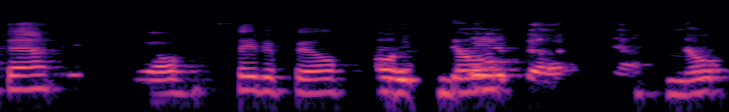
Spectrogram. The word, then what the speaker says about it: Cetaphil: called, it's hard to pronounce, Ceflatil, something like that. Cetaphil.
